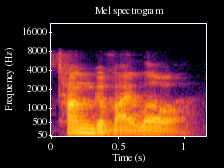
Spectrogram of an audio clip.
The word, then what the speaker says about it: Tagovailoa: This one's interesting because it's Tua Tagovailoa. I forgot how to say it, but I just remembered. It's Tagovailoa.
